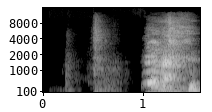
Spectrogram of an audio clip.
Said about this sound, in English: Oh, there you go. That's a bit embarrassing. A live sneeze. there you go. Live television.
